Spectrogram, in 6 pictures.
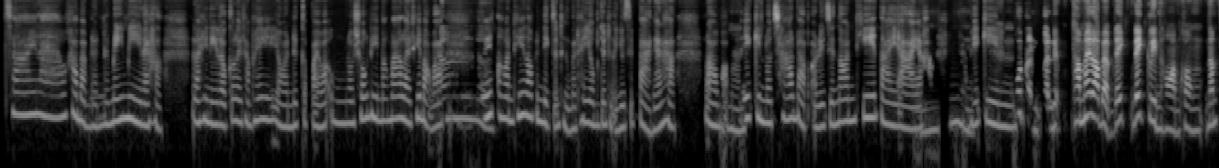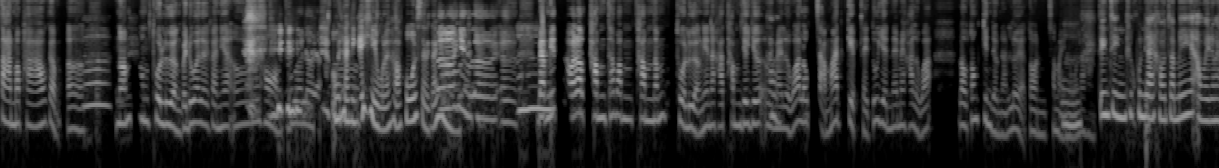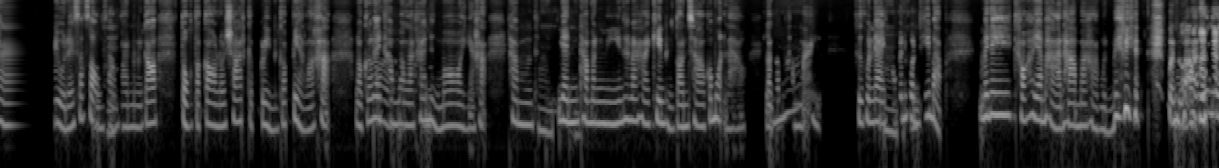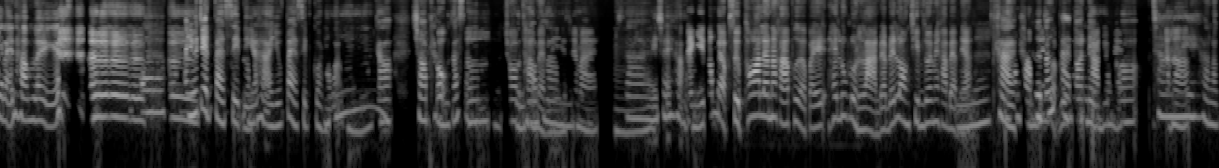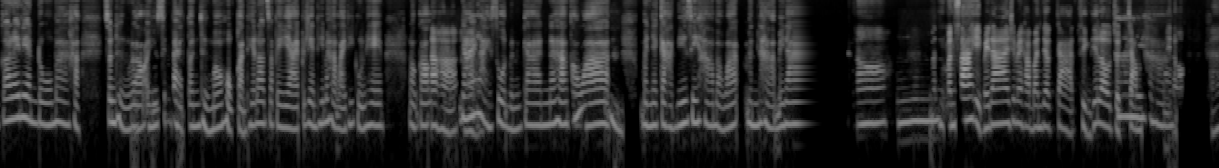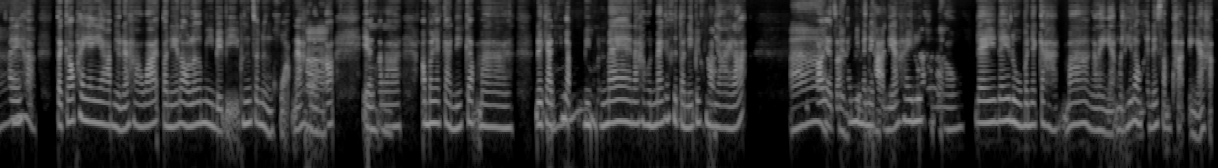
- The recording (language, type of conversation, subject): Thai, podcast, มีมื้ออาหารมื้อไหนที่คุณยังจำรสชาติและบรรยากาศได้จนติดใจบ้าง เล่าให้ฟังหน่อยได้ไหม?
- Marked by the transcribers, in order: distorted speech; drawn out: "อืม"; laugh; other background noise; unintelligible speech; laughing while speaking: "เหมือนว่า ไม่มีอะไรทำ อะไรอย่างเงี้ย"; laugh; unintelligible speech; mechanical hum; static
